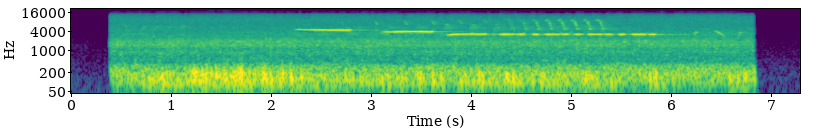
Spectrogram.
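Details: A White-throated Sparrow (Zonotrichia albicollis), wintering in Kentucky, starts its early-spring song: pure, clear whistled notes stepping down in pitch ("poor Sam Peabody") and ending in a long, wavering held note, over a low rumble and faint chirps.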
